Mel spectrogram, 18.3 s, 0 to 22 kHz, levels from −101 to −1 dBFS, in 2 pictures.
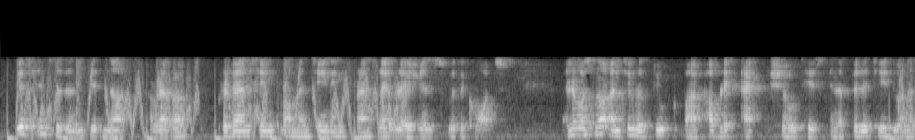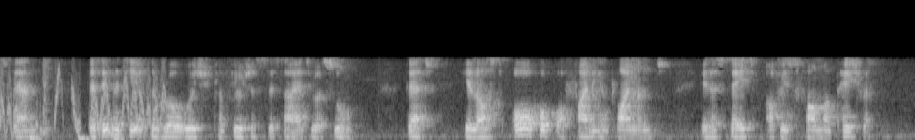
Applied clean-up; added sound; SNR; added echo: none; Scratching (performance technique); 7 dB; none.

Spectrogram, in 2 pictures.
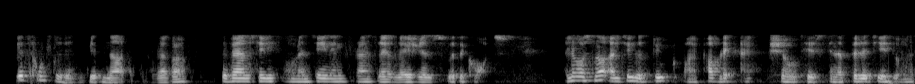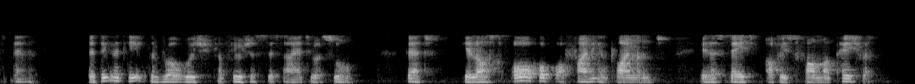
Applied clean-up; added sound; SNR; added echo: neural mask model DeepFilterNet 3.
